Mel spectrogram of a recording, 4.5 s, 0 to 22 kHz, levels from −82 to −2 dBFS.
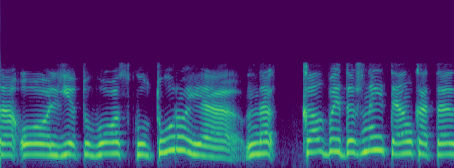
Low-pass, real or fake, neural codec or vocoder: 5.4 kHz; real; none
